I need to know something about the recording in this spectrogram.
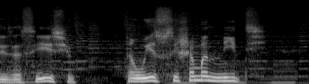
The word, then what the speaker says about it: NEAT: Na sigla em inglês é pronunciado como nit, é escrito neat, vem de non exercise, activity termogênesis.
